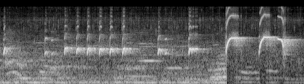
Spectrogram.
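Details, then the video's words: Sunda pied fantail: a steady buzzy chatter of repeated short notes, then two bright, arching whistled notes close together at the end. "Suara Burung Kipasan | Bird Sound Rhipidura javanica"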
